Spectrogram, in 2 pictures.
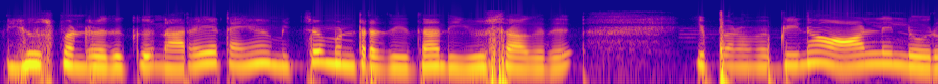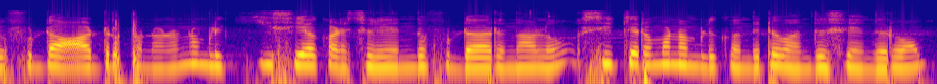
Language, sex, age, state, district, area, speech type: Tamil, female, 18-30, Tamil Nadu, Tiruchirappalli, rural, spontaneous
